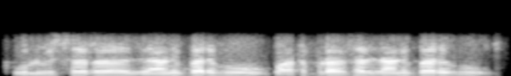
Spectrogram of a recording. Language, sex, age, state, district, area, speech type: Odia, male, 18-30, Odisha, Boudh, rural, conversation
